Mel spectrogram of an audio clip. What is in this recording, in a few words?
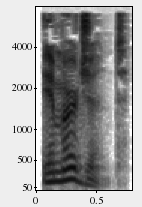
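"emergent", British English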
